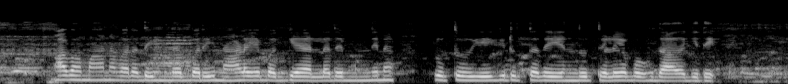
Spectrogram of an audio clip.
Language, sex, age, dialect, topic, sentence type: Kannada, female, 18-24, Central, agriculture, statement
